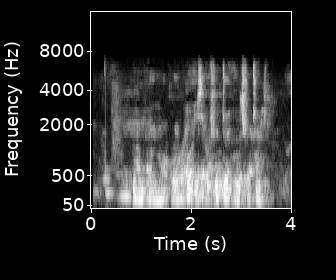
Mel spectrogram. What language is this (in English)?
Kinyarwanda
